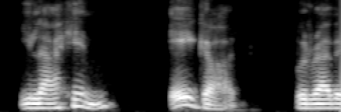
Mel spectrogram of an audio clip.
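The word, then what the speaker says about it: إله: So, you know, like there's no aleph written into the word here, but with the upright vowel, you pronounce it as a lengthened ah sound. This is the lam, ilah, and then what is this?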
